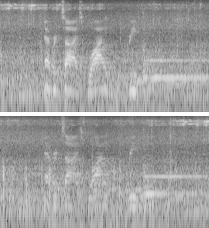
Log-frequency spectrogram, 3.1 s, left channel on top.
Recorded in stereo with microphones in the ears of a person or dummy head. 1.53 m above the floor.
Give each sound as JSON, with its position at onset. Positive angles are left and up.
{"t": 0.7, "sound": "a man speaking", "side_deg": 65, "distance_m": 1.0}
{"t": 2.1, "sound": "a guitar", "side_deg": 35, "distance_m": 3.0}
